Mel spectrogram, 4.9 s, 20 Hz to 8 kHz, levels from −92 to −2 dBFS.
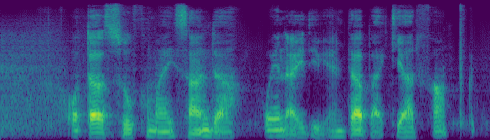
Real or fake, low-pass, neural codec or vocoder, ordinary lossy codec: fake; 7.2 kHz; codec, 16 kHz, 1 kbps, X-Codec, HuBERT features, trained on LibriSpeech; none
